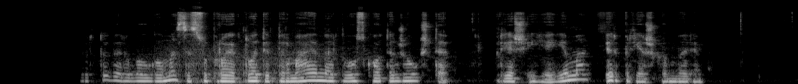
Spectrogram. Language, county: Lithuanian, Klaipėda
